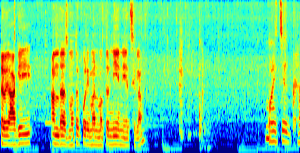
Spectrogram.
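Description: Mutton frying in ghee in a large aluminium pot, sizzling steadily as green chili and ginger paste goes in. A man's voice comes and goes over it in three stretches and is louder than the sizzle.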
